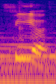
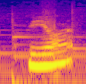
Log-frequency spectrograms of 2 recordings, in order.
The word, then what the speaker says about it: Vier: V is pronounced as F. So you will say fear, not fear.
